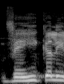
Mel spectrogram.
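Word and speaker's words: vehicle: যেরকম ভেহিকল শব্দটা, সো ভেহিকল কিন্তু লেখা হয় ভেহিকল, আর পত্রপত্রিকায় বিশেষ করে বাংলা পত্রিকায় ওই ভেহিকলই লেখে। তো এটার উচ্চারণ হচ্ছে ভেহিকল।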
